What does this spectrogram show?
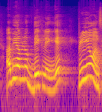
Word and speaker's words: prion: अच्छा ये हमारा वायरस, ये हमारा पायरॉन हो गया। प्रियॉन सॉरी, मैं गलत प्रोनाउंस कर रहा था। प्रियॉन हो गया।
